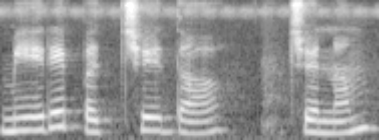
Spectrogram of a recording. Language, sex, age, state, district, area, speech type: Punjabi, female, 30-45, Punjab, Fazilka, rural, spontaneous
